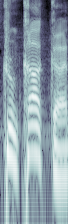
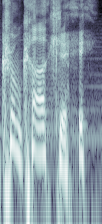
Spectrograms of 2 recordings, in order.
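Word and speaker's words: Krumkake: Krk is a real thing, but it looks like actually it's pronounced krkaka, not kakeake.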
